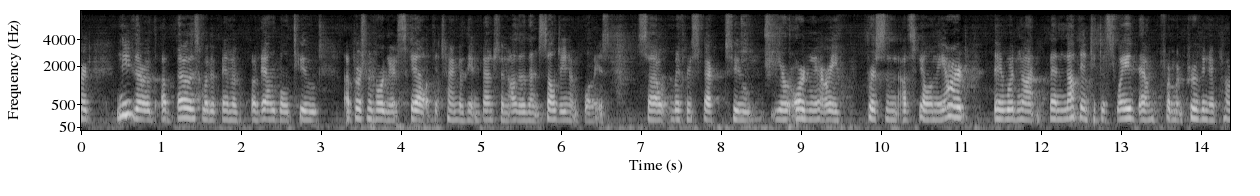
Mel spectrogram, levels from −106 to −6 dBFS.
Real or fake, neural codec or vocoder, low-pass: fake; codec, 44.1 kHz, 2.6 kbps, SNAC; 7.2 kHz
